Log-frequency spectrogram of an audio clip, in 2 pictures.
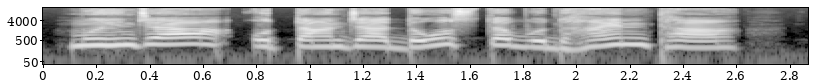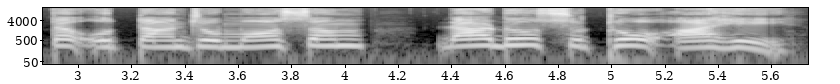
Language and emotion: Sindhi, neutral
